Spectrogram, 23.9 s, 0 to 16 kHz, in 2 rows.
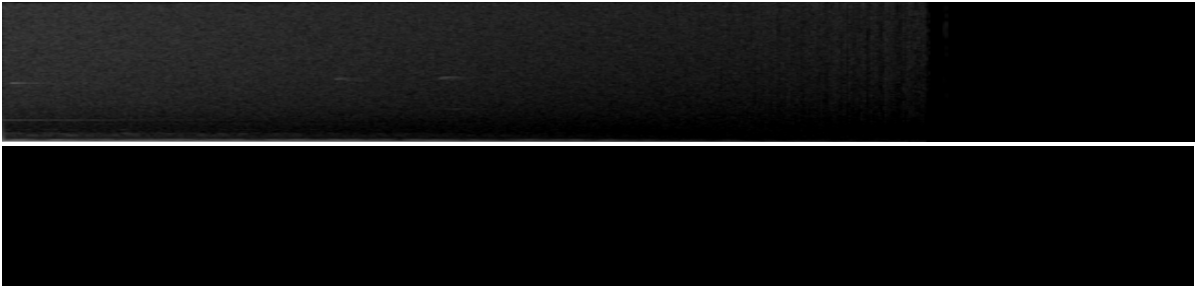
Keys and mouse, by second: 1.1 ctrl+s, 6.2 click, 8.0-9.9 drag, 9.9 F5, 10.9-12.0 drag, 15.8 F5, 19.3-19.9 drag, 20.6 click.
